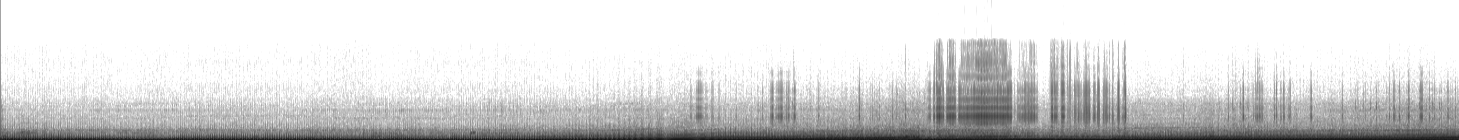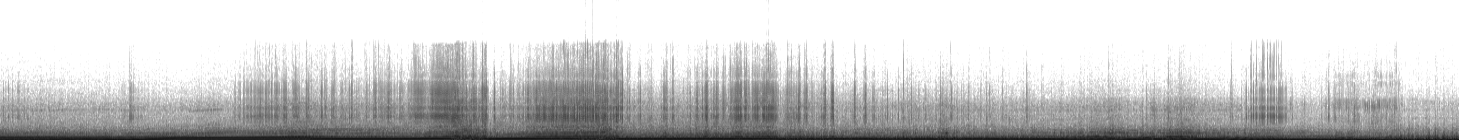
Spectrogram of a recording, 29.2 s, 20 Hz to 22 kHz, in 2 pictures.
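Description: Suzuki GSX-R1000 K7's inline-four engine at low revs at first, then climbing in two long rises under acceleration and winding down near the end. Bursts of wind rush cover it at the fastest stretches.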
